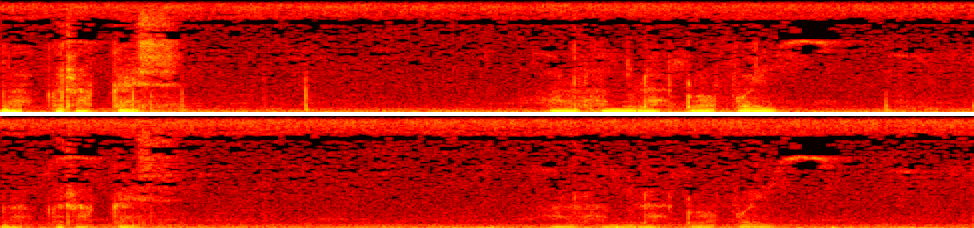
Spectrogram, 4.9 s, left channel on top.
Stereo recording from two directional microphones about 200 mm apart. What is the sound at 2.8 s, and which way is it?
Wild animals, 40° left (ahead or behind).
